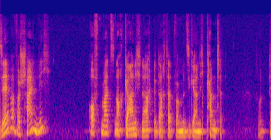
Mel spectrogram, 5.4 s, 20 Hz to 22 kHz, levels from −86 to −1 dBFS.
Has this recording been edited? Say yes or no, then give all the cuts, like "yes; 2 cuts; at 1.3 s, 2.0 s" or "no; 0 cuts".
no; 0 cuts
